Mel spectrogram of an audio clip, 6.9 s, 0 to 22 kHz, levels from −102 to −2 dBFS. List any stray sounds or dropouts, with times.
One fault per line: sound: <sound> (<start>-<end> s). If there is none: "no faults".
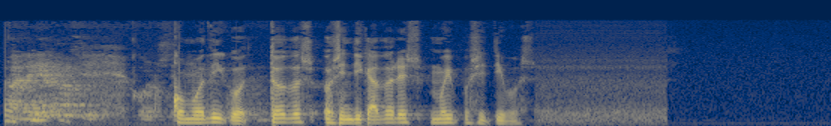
no faults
